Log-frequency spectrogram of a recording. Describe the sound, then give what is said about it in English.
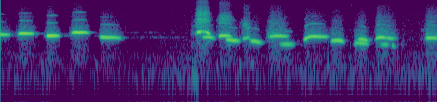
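Someone whistles a jaunty march tune, four crisp evenly spaced notes, a short pause, then a quicker bouncing run of notes, with no talking. “I think because he remembered in the original film there was that whole whistling sequence that was part of this old movie.”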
